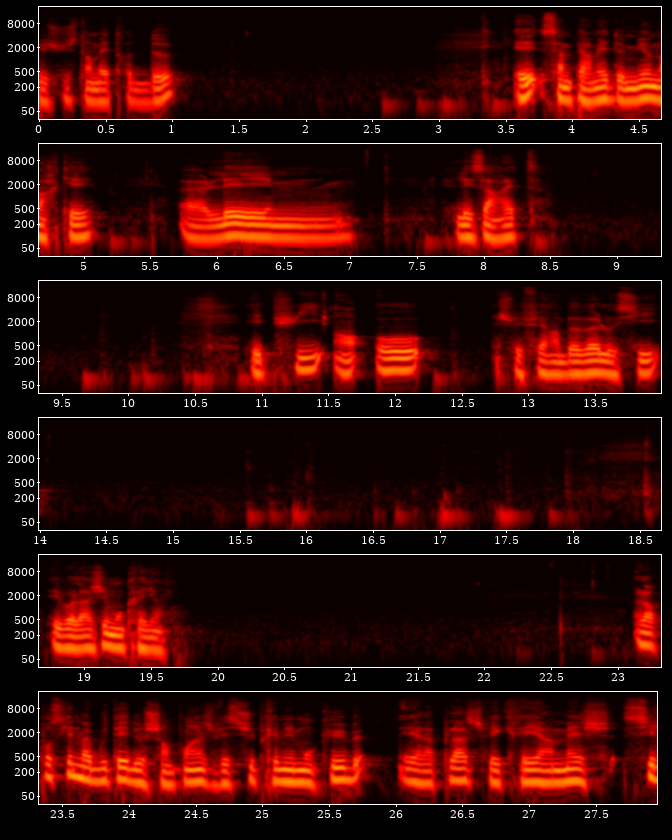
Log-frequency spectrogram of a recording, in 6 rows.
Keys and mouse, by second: 2.6 Tab, 3.1 alt+drag, 3.5-3.8 alt+shift+drag, 4.1 alt+click, 5.2 Tab, 6.2-6.9 alt+drag, 7.5 Tab, 8.5-9.6 alt+drag, 9.8 alt+shift+drag, 10.2 ctrl+alt+drag, 10.6 alt+shift+drag, 10.9 Tab, 12.4 alt+click, 13.2 ctrl+b, 15.5 Tab, 16.0 alt+shift+drag, 16.5 alt+shift+click, 16.8 alt+click, 17.1 ctrl+alt+drag, 17.5-17.8 alt+shift+drag, 17.9-21.8 alt+drag, 24.0 x, 25.4 shift+a.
